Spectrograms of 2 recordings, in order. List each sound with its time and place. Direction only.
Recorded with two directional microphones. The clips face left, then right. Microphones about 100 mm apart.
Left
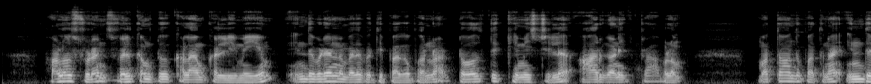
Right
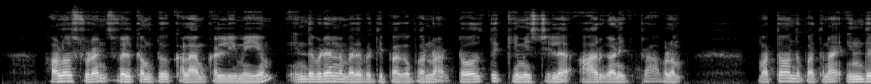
0.5 s speech: 50° right (ahead or behind)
